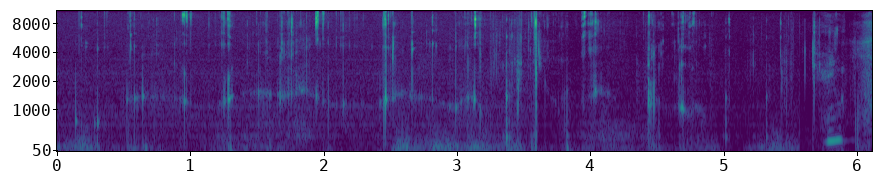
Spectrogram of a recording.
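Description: Frozen ring-shaped gummy jelly being chewed up close, with a steady run of crisp crunches and bites, wet mouth sounds and a few bright clicks, and no talking over it.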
